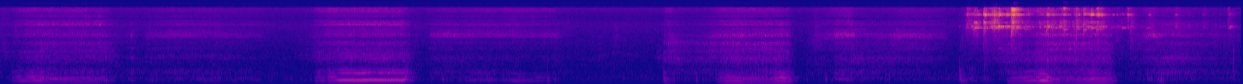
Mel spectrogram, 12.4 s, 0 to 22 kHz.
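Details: Regular snoring with a rough rattle on each in-breath and a softer sound on each out-breath, about four breaths in 12 seconds.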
